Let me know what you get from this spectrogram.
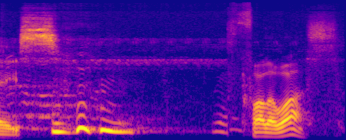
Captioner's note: laughter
